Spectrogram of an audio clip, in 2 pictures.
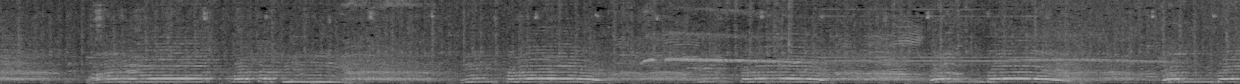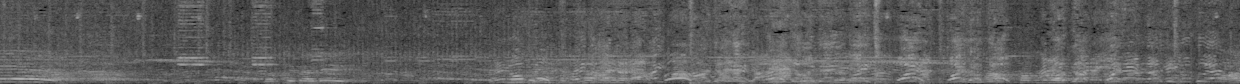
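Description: A crowd of men cheers and shouts outdoors.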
